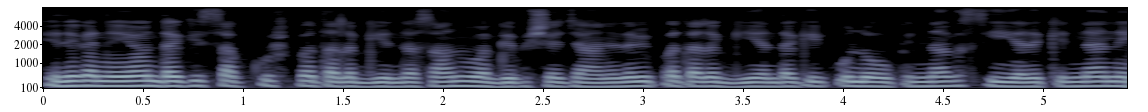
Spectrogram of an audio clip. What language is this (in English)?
Dogri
